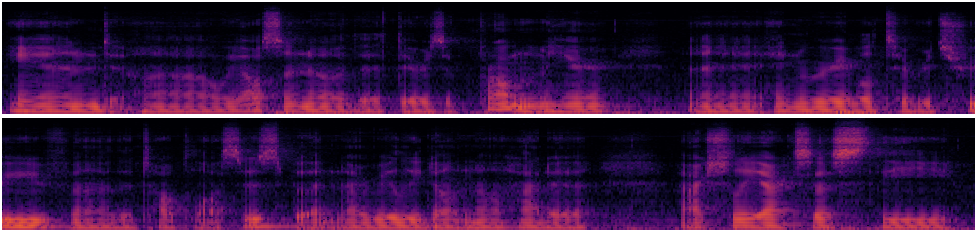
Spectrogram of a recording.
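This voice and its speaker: A man's voice: low voice, steady tone, normal speed, vocal fry, few pauses, darkish tone, slight background noise. A man hosting a coding tutorial, hesitantly thinking aloud through source code with many fillers. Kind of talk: screen-recorded coding walkthrough.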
